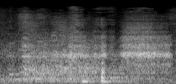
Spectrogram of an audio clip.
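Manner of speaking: a soft breathy chuckle at his own punchline; amused laugh. Real, not acted. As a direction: laugh quietly at the joke. Laughs at own dialect joke. (자기 농담에 조용히 웃음)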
